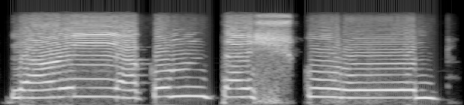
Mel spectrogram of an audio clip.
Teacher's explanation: ज़ालिका लअल्लकुम तशकुरून, लअल्लकुम में देखें मीम साकिन के बाद ता आ गया, इजहार शफी के खानदान में से जाहिर करके पढ़ेंगे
